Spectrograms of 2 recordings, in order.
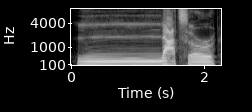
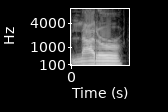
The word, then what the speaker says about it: latter: won't expect him to say latter not ladder right but latter because of his accent it looked prosperous and there was it looked prosperous it looked prosperous.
